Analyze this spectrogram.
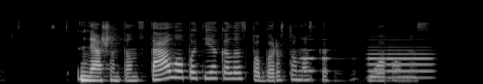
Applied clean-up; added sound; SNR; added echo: neural mask model RNNoise.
